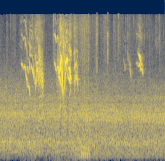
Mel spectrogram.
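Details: Sparrows twittering, rapid high chirps clustered in two short bursts, then a lone chirp, over faint background hiss.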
